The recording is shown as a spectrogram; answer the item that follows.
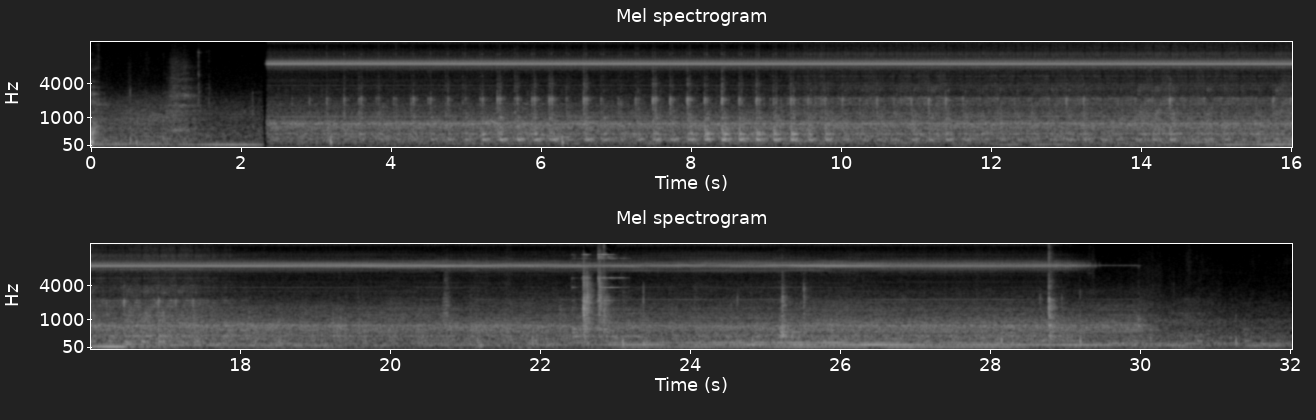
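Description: Metal lathe starting up about two seconds in and running at its higher speed with a steady high-pitched whine, while a tool bit turns a chamfer on the end of a motor shaft. A fast, even ticking runs through the first half, and a few sharp clicks come later. The lathe stops near the end.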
